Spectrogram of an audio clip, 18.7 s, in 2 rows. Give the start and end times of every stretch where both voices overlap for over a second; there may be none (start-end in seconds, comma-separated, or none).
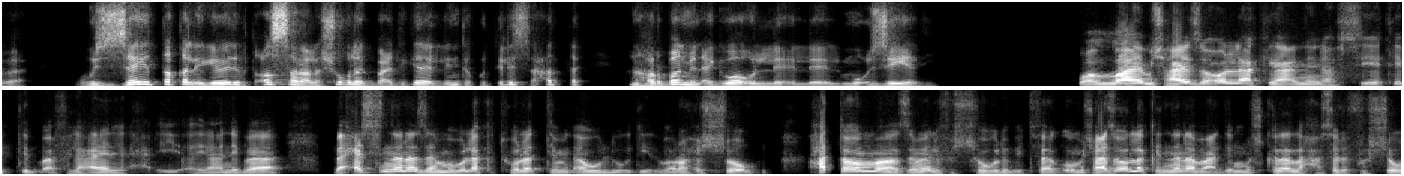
none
